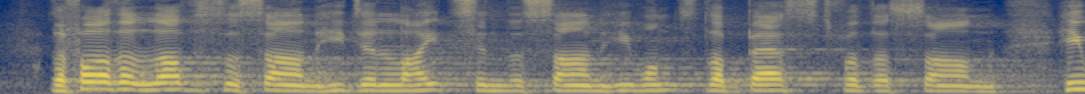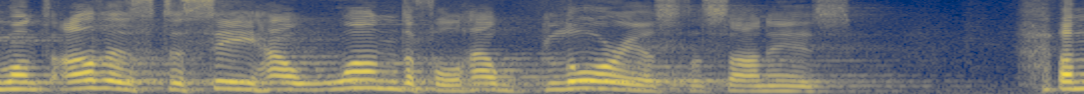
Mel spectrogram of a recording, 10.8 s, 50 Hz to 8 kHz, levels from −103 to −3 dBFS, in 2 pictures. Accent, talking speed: British, 165 wpm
